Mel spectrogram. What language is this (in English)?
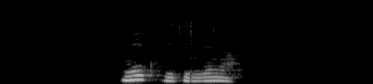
Cameroon Pidgin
